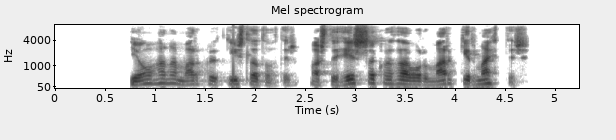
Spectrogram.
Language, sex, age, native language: Icelandic, male, 50-59, Icelandic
